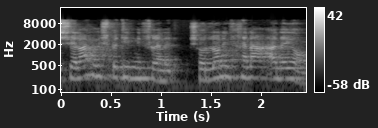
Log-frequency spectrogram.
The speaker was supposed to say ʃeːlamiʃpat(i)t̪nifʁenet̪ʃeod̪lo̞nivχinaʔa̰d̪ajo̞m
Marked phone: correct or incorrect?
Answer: correct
